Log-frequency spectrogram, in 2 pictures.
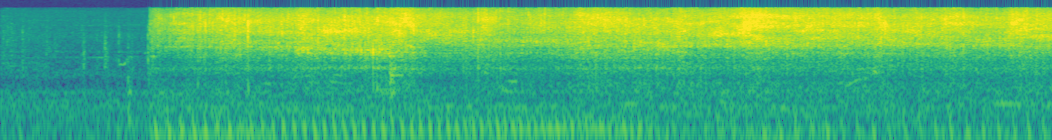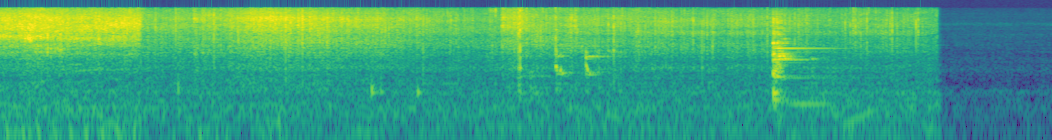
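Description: Sliced garlic and green vegetable stalks sizzling in oil in an enamelled cast-iron pot on a portable gas burner, turned with chopsticks. A sharp click comes about nine seconds in, and the sizzle drops out just before the end.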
